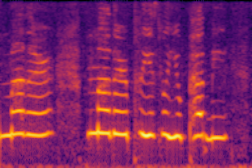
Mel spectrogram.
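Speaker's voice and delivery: put-on small, squeaky, high little-boy voice. Retelling what the cat Cooper asked for: squeaky Cooper voice. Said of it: "Mister Cooper was being a squeaky little boy".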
